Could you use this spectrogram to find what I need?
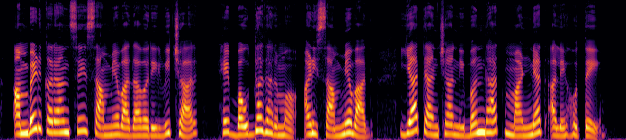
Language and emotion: Marathi, neutral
